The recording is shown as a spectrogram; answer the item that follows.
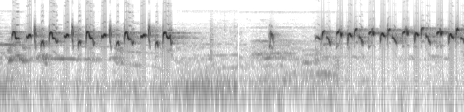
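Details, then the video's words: A female sooty-headed bulbul calls to a male as a lure; bright, evenly repeated bubbling notes rise and fall for under two seconds, one lone note follows, then a second matching rapid run. "Trucuk betina memanggil jantan ampuh buat pancingan agar bunyi jadikan trucukmu gacor nyaut"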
